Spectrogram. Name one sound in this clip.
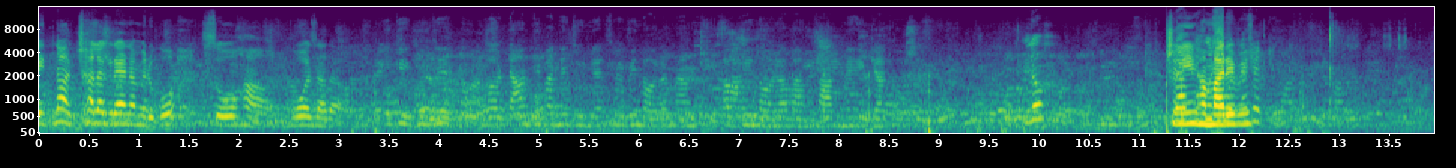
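A young girl speaks with animation into a microphone close by.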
